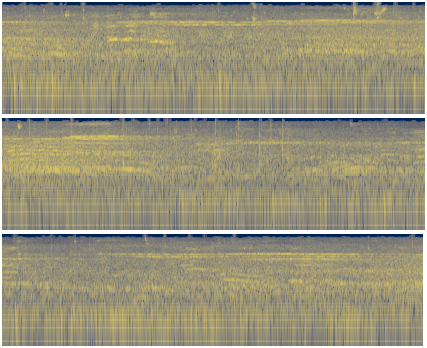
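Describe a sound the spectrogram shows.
Young men talk and shout across a large echoing hall.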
